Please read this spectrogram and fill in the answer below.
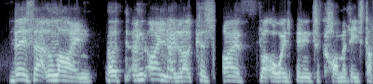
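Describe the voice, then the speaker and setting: With an English accent, a man speaks at a moderate pace in a bright, sharp tone, his pitch varying in an ordinary way and the sound dry and close with no echo. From England, Hertfordshire. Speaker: slingshot youtuber. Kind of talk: casual chat.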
